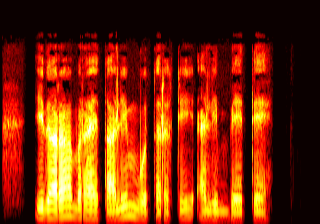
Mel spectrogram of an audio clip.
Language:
Torwali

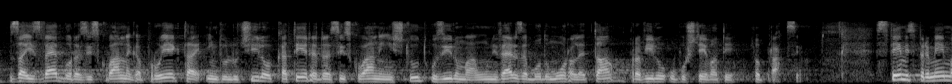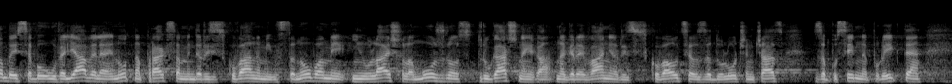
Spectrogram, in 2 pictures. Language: Slovenian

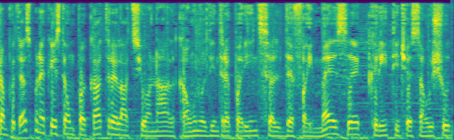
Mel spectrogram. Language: Romanian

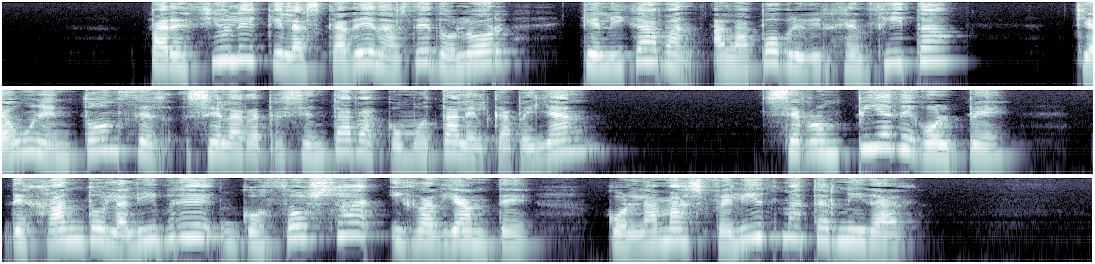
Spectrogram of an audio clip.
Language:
Spanish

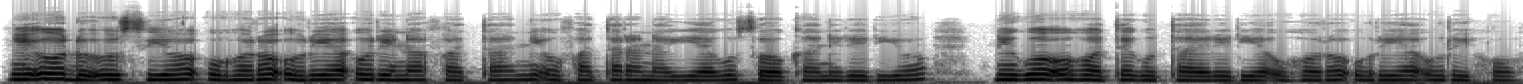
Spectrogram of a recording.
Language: Kikuyu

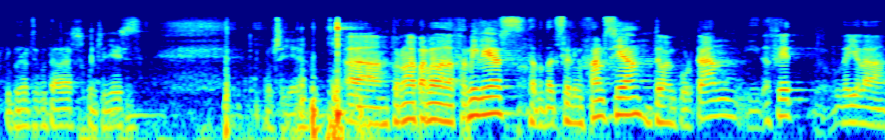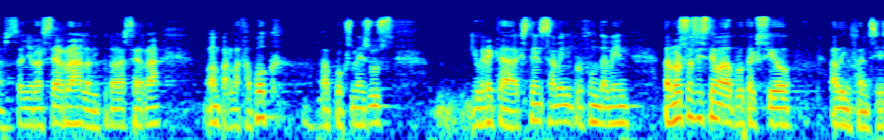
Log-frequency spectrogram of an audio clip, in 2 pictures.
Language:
Catalan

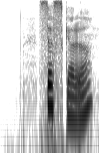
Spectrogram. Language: Swedish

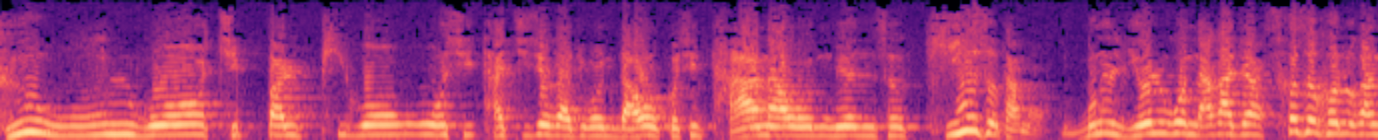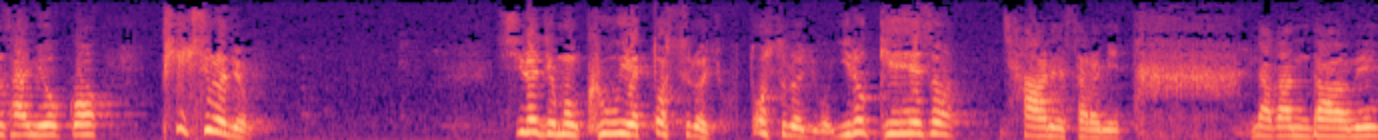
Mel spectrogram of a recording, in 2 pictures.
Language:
Korean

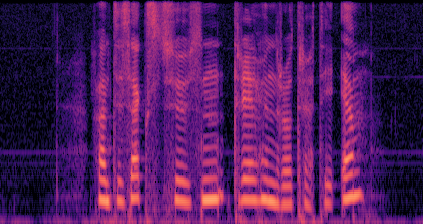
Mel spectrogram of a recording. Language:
Norwegian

